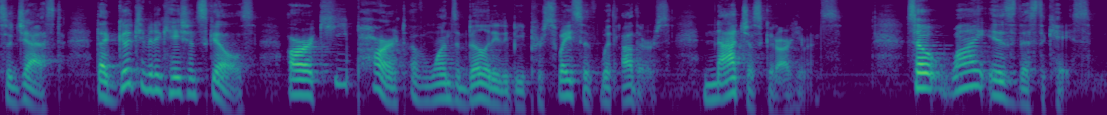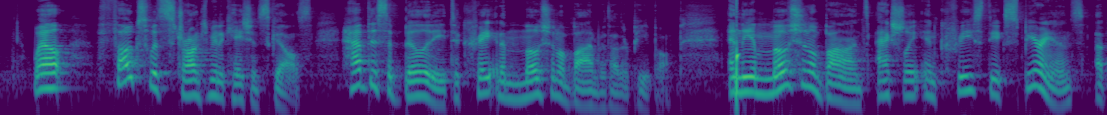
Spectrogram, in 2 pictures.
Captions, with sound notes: suggest that good communication skills are a key part of one's ability to be persuasive with others, not just good arguments. So, why is this the case? Well, folks with strong communication skills have this ability to create an emotional bond with other people. And the emotional bonds (bubble pops) actually increase the experience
